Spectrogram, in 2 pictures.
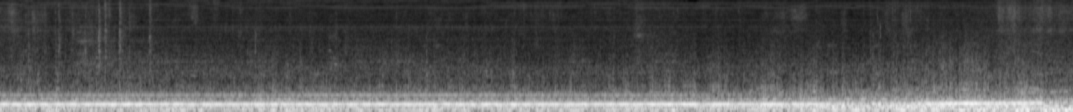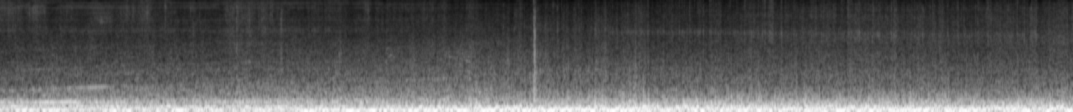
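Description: Aircraft wheels rumble over the runway.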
